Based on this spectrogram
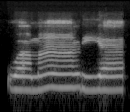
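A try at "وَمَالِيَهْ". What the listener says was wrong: Pendek. Wa maliya.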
